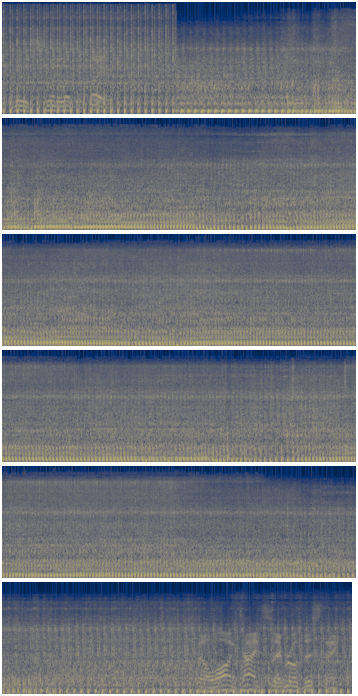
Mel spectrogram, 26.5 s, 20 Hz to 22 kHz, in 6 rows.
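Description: A Predator 212 engine fitted to a Ghost-swapped minibike runs loud and close for the whole stretch, a steady, buzzing idle with small surges in pitch and a brief rev near the end.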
